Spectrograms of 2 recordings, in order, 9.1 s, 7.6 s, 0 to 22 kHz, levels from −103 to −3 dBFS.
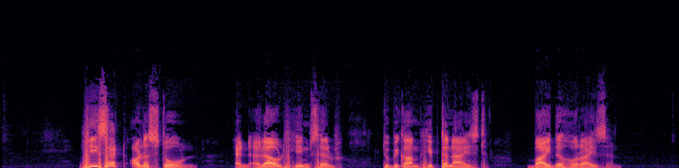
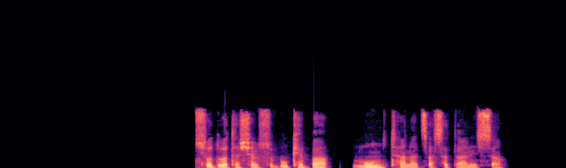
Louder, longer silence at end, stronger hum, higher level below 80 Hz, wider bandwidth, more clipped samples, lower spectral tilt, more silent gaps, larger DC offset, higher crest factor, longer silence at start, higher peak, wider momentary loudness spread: second, -29 LUFS vs -18 LUFS; about the same, 0.85 s vs 0.85 s; neither; second, -56 dBFS vs -46 dBFS; first, 12 kHz vs 8.2 kHz; neither; about the same, -4.5 dB/octave vs -5 dB/octave; second, none vs 4.45-4.71 s; neither; about the same, 20 dB vs 20 dB; second, 1.1 s vs 2.6 s; second, -10 dBFS vs 0 dBFS; first, 13 LU vs 9 LU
